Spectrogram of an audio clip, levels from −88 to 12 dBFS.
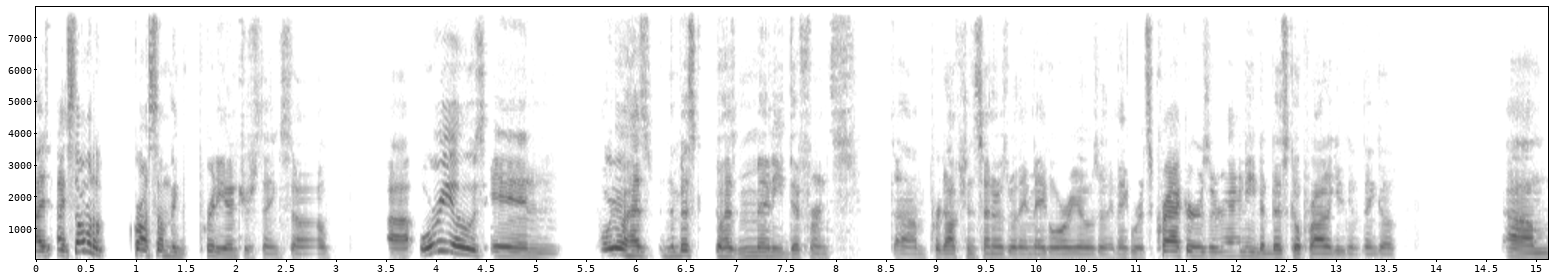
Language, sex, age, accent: English, male, 20-39, American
